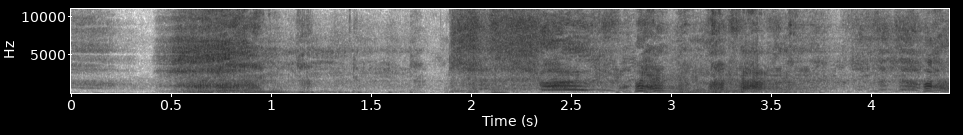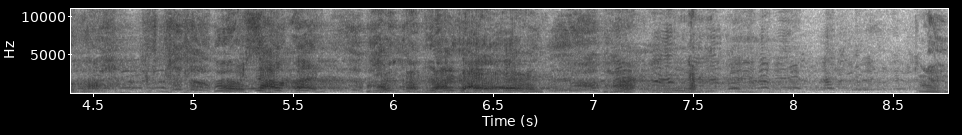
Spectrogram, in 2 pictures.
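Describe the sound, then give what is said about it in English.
A dog wolfs down hot dogs in a loud flurry of gulps, smacks and snorting breaths, the eager chomping going on almost without a pause for several seconds. “She scarfed those down like she was starving.”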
